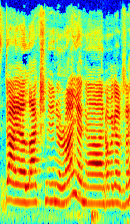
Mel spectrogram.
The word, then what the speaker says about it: Lakshminarayanan: language tamil is pronounced lakshmi narayanan and so that's really hard for non-native tamil speakers to say because you kind of have to roll an r you have to put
